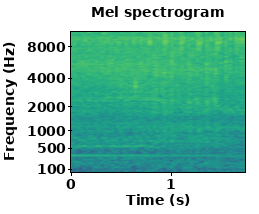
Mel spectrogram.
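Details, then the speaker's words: 2016 Toyota Corolla 1.6, over 100,000 km, unknown history, codes P1603, P1604, P1605: rough, uneven idle with irregular stumbles over a noisy bay; misfire, possibly from faulty ignition coils. "ना है ना miss fairing के लिए ना आपको ignition coil check करनी चाहिए। Spa plug check करने चाहिए। फ्यूल इंजेक्टर चेक करने चाहिए।"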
